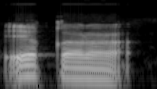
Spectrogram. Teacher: Bukan iqra, tapi iqra, memantul ya. Nah, ini adalah qalqalah sugro, qalqalah kecil, pantulannya kecil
